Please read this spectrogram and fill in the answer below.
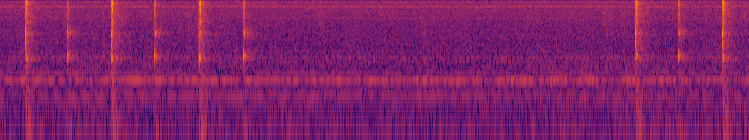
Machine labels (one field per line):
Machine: valve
